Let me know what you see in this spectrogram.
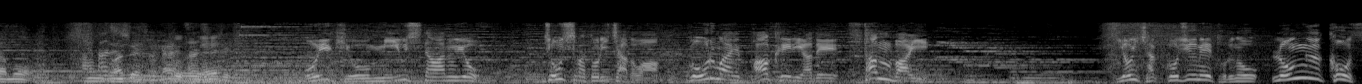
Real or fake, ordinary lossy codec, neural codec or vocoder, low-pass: real; MP3, 48 kbps; none; 7.2 kHz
